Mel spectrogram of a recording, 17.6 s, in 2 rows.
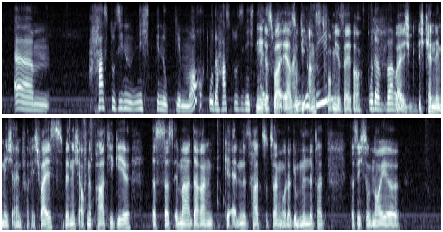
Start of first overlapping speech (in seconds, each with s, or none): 5.1 s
